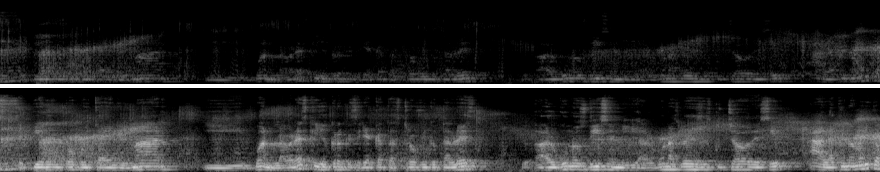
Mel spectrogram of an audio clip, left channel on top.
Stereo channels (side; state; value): left; quieter; 25.8 dB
